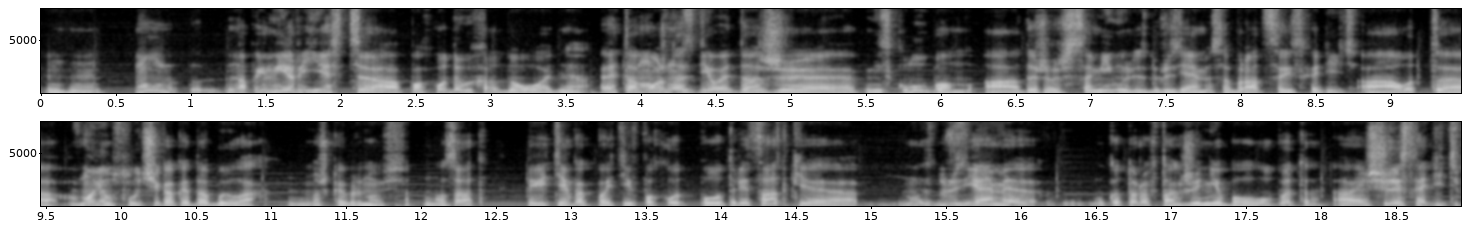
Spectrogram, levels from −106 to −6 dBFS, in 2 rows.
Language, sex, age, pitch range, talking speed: Russian, male, 20-39, 125-160 Hz, 165 wpm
